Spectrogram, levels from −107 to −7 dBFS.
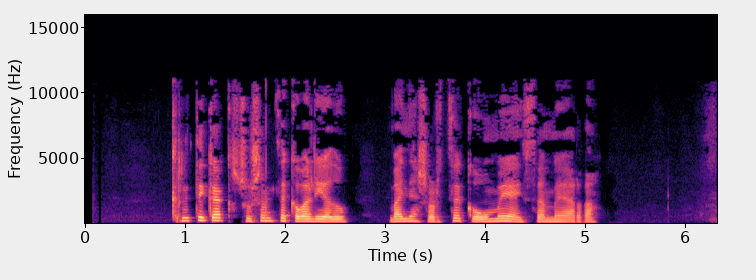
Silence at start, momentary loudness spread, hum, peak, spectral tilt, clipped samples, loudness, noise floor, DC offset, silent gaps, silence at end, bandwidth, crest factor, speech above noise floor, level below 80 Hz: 0.85 s; 10 LU; none; -4 dBFS; -6 dB/octave; under 0.1%; -22 LUFS; -76 dBFS; under 0.1%; none; 1.2 s; 11.5 kHz; 20 dB; 55 dB; -72 dBFS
